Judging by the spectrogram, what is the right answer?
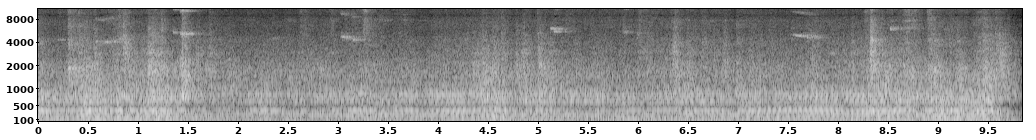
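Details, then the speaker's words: Genie screw drive garage door opener after greasing the screw rail with low-temp grease: steady even motor drone through full travel, no grinding, rasp or squeal, much quieter; normal screw drive opener operation. "okay so now you got a nice lubricated rail let's go back to the button over here [Music] much different now we can talk and you don't hear"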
